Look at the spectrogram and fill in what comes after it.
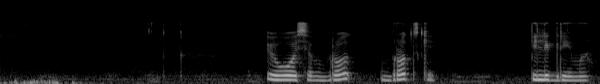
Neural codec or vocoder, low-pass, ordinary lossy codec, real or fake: none; 7.2 kHz; none; real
